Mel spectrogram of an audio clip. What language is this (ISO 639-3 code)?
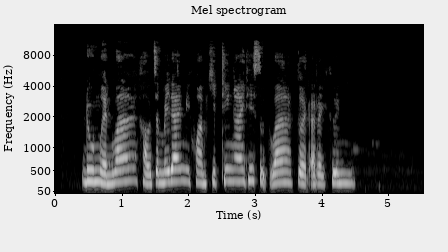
tha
